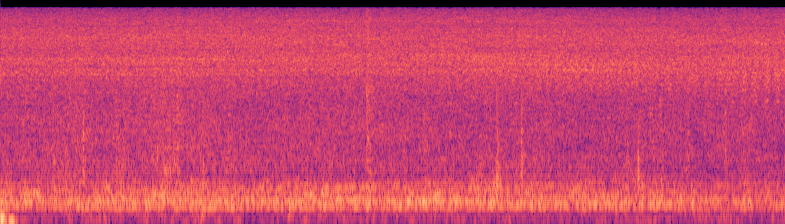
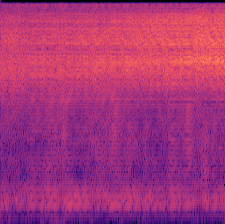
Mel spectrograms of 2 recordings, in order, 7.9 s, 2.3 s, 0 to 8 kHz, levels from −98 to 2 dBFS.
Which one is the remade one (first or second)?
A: second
